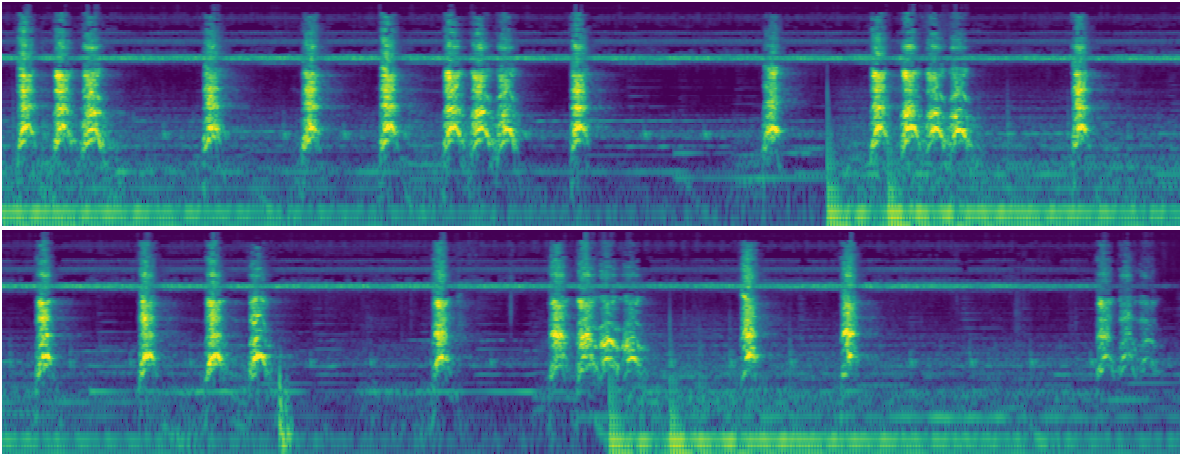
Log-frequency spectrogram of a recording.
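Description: A dog inside a rented house barks aggressively at a man nearby, giving sharp, close, repeated barks in uneven bursts over a low steady hum, with short pauses between volleys.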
